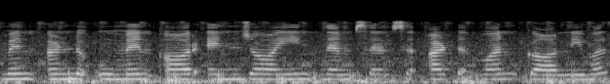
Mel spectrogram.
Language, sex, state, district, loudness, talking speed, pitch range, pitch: English, female, Andhra Pradesh, Sri Satya Sai, -17 LUFS, 90 wpm, 240-250 Hz, 240 Hz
